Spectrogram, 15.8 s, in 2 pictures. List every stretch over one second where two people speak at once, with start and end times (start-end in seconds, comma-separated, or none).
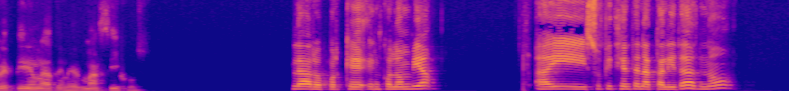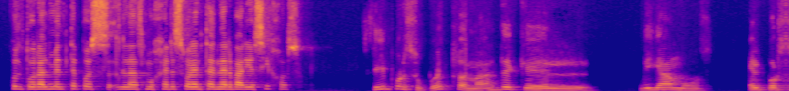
none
